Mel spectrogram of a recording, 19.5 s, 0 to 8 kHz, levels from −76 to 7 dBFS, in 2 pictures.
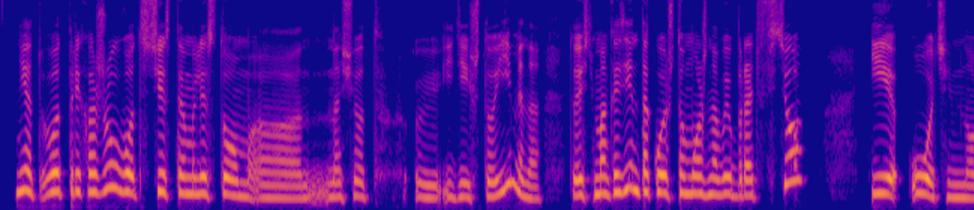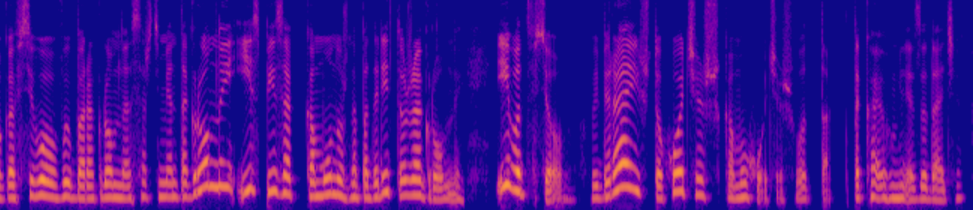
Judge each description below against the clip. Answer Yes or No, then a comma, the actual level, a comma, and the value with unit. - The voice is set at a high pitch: Yes, high, 215 Hz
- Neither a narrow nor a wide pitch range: No, wide, 6.0 semitones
